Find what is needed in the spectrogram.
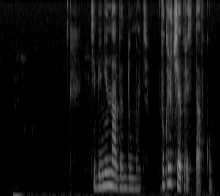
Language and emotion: Russian, angry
